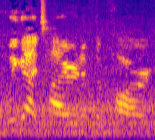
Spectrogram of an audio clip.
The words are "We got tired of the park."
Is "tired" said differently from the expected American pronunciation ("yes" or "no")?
no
